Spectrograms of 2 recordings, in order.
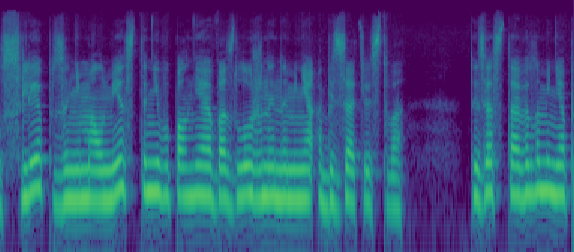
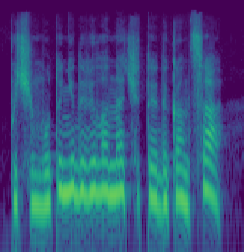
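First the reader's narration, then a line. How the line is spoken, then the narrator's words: Heated whisper. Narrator (Russian): Разгоряченным шепотом произнес он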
